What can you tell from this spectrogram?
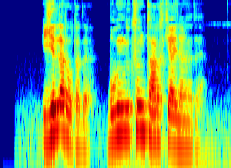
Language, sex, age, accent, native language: Uzbek, male, 18-24, Samarqand, Uzbek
